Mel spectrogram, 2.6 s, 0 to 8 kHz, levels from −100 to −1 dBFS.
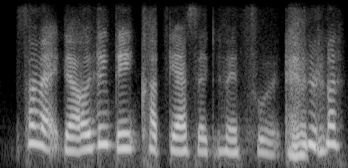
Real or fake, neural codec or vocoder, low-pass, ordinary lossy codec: fake; codec, 16 kHz, 0.5 kbps, FreqCodec, larger model; 7.2 kHz; Opus, 16 kbps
